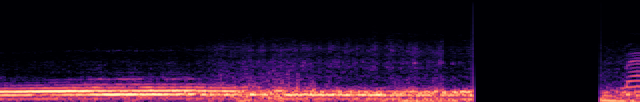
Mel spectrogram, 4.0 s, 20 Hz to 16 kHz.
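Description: Kawasaki Z900's inline-four engine under way, its note rising slowly as the bike gathers speed, then holding steady. The sound cuts out abruptly to silence about three seconds in.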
